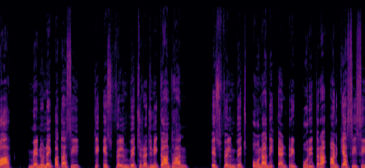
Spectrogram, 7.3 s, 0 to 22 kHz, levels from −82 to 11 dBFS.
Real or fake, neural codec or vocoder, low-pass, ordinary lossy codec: real; none; none; none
